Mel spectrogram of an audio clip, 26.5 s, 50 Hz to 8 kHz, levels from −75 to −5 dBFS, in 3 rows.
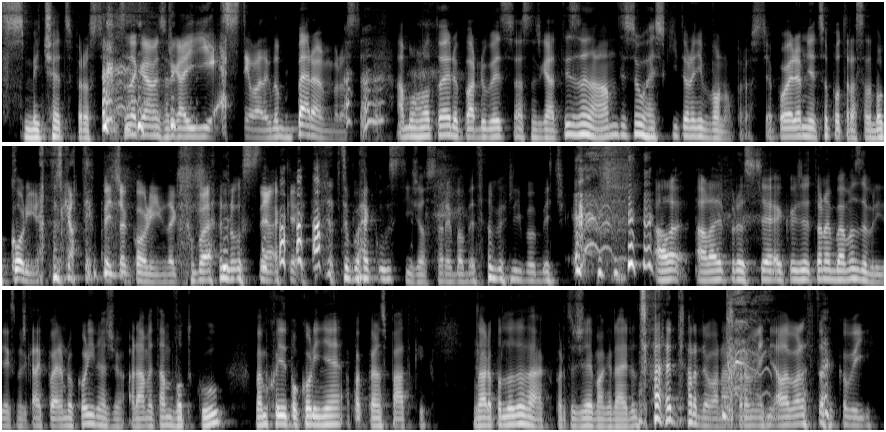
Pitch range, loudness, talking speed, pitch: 120-150 Hz, -21 LUFS, 225 wpm, 130 Hz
